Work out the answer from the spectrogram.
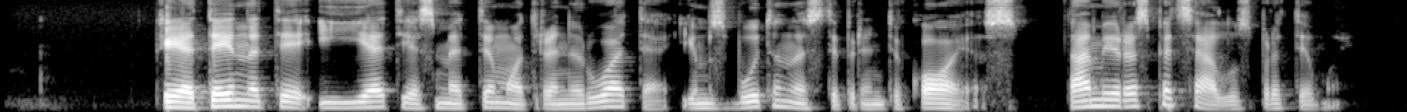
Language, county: Lithuanian, Marijampolė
